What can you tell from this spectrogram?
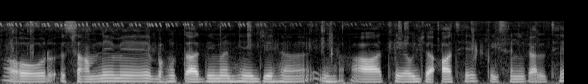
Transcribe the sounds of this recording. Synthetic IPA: ɔːɾsaːmnemẽbɐɦʊt̪ːaːd̪imənɦɛd͡ʒeɦãɦaːt̪ɦɛɔːɾd͡ʒaat̪ɦɛpɐɪsanɪka̰ːlət̪ɦɛ

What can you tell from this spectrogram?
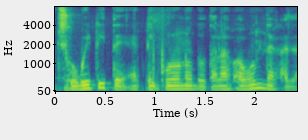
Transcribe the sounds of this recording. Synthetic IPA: t͡ɕʰobiʈit̪eʔḛk̚ʈipuɾonod̪ot̪alabʱabond̪ɛkʰad͡ʑa

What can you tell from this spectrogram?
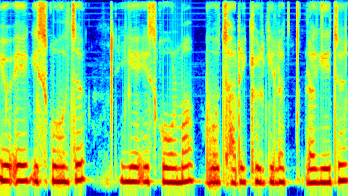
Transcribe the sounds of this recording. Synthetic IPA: joʔeːkɪskuːlt͡ʃə | jeʔɪskuːlmãboːt̪t͡ʃʰaːɾikʰɪɽkilɐɡet͡ʃu

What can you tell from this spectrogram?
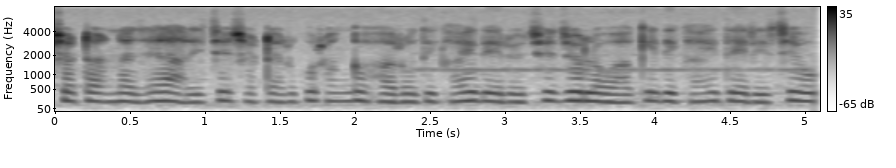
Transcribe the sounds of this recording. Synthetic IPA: ʃɐʈəɾnɐd͡ʒəɾaːɾit͡ʃʰɛʃɐʈəɾkoɾɐ̃ŋɡɦɐɾod̪ɪkʰaːid̪eːɾjot͡ʃʰɛd͡ʒoːloːʋakid̪ɪkʰaːid̪eːɾəit͡ʃʰɛ

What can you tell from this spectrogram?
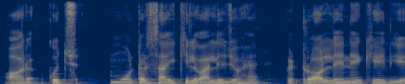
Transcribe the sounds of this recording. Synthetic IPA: ɔːɾkʊt͡ʃʰ | moːʈəɾsaːɪkɪlʋaːled͡ʒoːɦɛ̃pɪʈɾɔːlːeːnekelie

